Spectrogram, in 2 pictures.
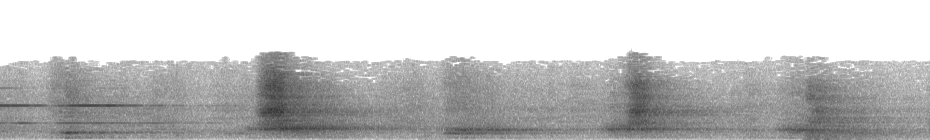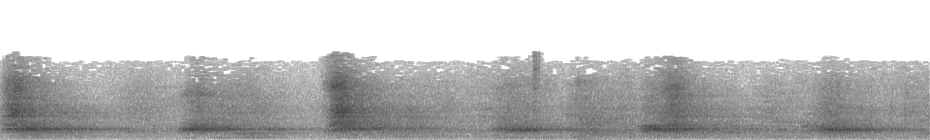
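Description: Forceful breaths from men doing one-arm kettlebell swings, one sharp breath with each swing, just over one a second.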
